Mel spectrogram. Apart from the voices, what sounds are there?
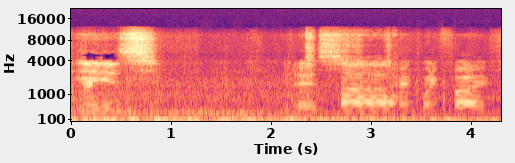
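car interior noise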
